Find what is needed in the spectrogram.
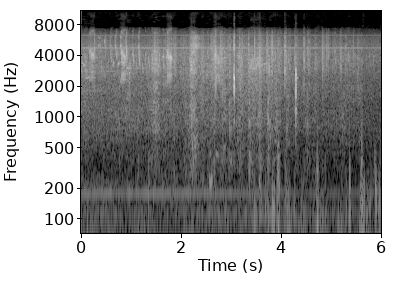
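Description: Hoofbeats of a horse trotting on arena sand, growing louder from about three seconds in as it passes close.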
